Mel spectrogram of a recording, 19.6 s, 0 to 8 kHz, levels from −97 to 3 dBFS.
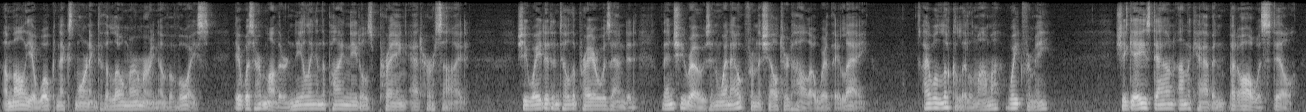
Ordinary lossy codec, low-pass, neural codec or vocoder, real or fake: Opus, 64 kbps; 7.2 kHz; none; real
